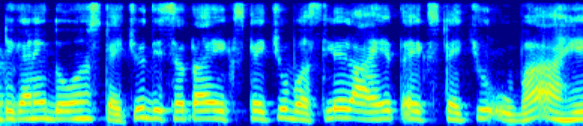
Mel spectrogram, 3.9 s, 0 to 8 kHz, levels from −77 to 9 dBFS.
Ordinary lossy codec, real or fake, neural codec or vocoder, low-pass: none; fake; codec, 44.1 kHz, 7.8 kbps, DAC; 7.2 kHz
